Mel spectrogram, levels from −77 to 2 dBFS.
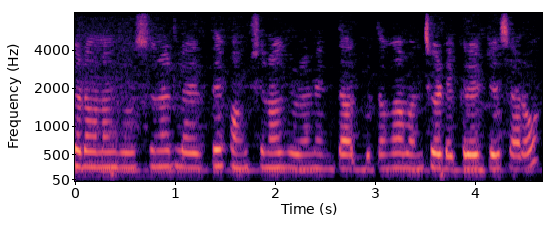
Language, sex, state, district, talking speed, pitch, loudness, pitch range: Telugu, female, Telangana, Nalgonda, 140 wpm, 260 Hz, -25 LUFS, 250-270 Hz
